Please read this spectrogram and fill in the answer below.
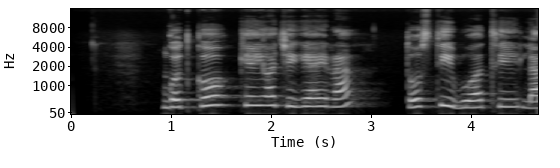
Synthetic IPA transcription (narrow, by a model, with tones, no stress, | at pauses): ŋɡo˨t̪ko˦ke˦jɔ˦t͡ʃɪ˦ɡɛ˦jɾa˦ | t̪o˨˦st̪i˦bua˦t̪ʰɪ˦la˨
